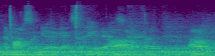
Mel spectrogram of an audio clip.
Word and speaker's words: Mnemosyne: Often the E is pronounced Nemosini.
